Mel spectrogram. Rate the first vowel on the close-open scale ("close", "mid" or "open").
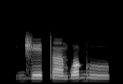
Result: mid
